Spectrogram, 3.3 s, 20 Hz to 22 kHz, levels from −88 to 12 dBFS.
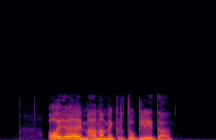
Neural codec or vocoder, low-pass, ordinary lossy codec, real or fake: codec, 16 kHz, 4 kbps, X-Codec, WavLM features, trained on Multilingual LibriSpeech; 7.2 kHz; none; fake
